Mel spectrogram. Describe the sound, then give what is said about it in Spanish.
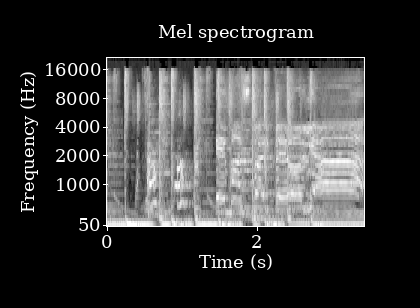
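A dog barks and yips several times in quick succession, loud, with whiny tones between the barks over a steady low musical background. “Recoge del piso lo que tu perro hizo.”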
